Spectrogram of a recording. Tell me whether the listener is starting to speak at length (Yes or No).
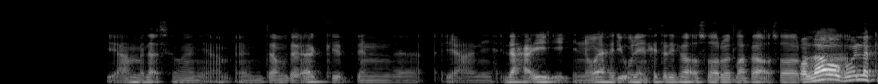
Yes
